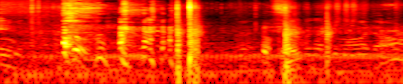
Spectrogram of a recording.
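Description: Short voices and exclamations, then a few sharp clicks or knocks, over a steady low engine drone.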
